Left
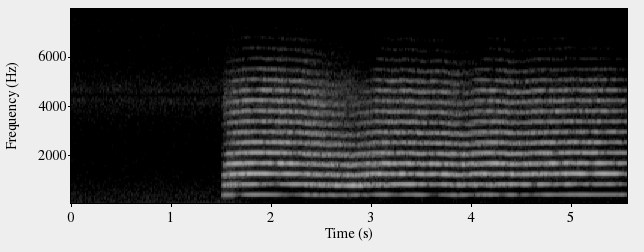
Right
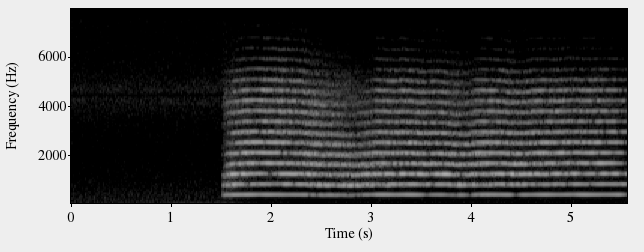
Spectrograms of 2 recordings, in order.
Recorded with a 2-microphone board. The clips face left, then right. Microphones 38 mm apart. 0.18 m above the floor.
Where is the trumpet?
10° left (ahead or behind), 1.5 m.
